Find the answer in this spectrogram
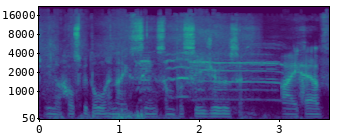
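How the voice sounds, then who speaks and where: A man with a non-native accent at a fairly low pitch and moderate pace, over noticeable background noise. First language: not English. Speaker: vlogger and nurse. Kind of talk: casual vlog talk. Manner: halting, many fillers.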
